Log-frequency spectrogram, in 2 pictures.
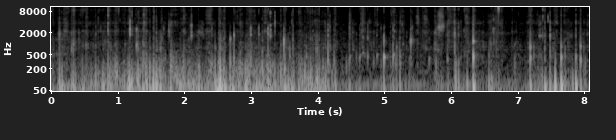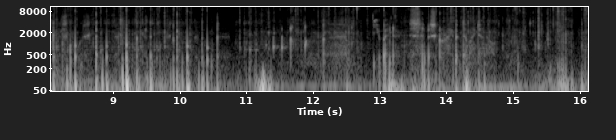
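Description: Fingers tapping, scratching and handling a camera lens held right up to a microphone: quick irregular clicks and soft knocks, in louder bursts now and then, with breathy whispered mouth sounds.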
